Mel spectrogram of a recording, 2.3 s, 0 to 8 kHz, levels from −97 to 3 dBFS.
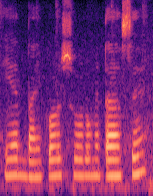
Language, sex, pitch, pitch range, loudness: Assamese, female, 210 Hz, 210-215 Hz, -17 LUFS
